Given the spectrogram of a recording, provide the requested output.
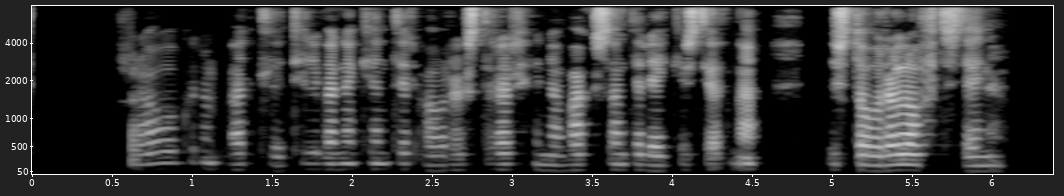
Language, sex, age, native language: Icelandic, female, 40-49, Icelandic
